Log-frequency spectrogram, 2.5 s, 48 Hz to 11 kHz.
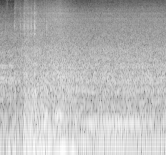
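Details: Kenworth T300 with Cummins ISC diesel, no-start fixed by replacing a blown fuse so gauges and electric fuel pump work: quick crank, catches and settles into steady even rumble, no misses or knocks; the blown fuse indicates a short to check.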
